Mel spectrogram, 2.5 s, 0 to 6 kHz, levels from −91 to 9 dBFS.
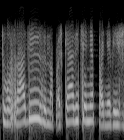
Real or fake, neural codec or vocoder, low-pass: real; none; 5.4 kHz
